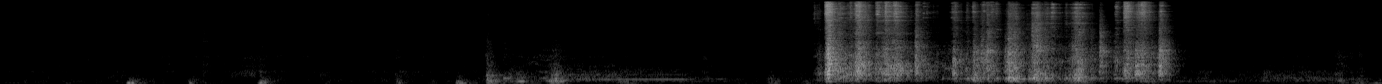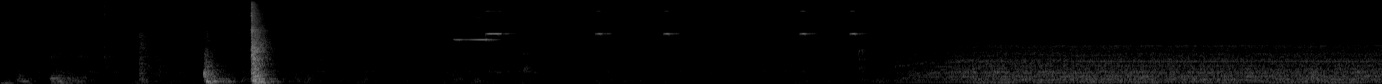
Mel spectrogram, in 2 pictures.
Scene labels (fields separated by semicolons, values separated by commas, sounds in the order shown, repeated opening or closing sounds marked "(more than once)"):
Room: kitchen; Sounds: footsteps, wardrobe or drawer, cutlery and dishes, microwave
